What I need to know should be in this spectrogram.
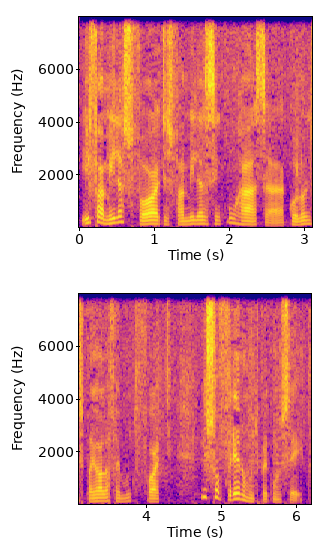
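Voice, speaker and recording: A man with a São Paulo countryside Brazilian accent, telling stories in a colloquial, animated way as a guest in a live interview. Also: mid-range voice, fairly quick. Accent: Brazilian Portuguese, São Paulo interior. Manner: animated storyteller, acts out short dialogues, colloquial. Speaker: interview guest, local historian.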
